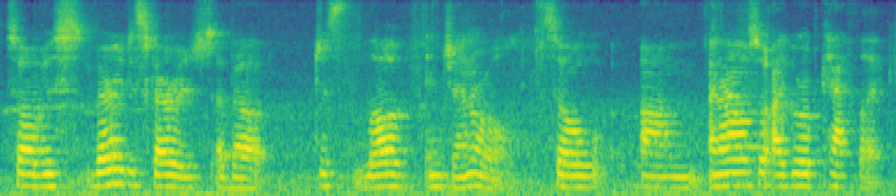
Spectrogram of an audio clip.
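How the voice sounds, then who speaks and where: A woman's voice: on the low side, level tone, moderate pace, slight background noise. A woman chatting casually in an interview, with lots of likes and ums. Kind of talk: personal interview. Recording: roomy sound from a distance.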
